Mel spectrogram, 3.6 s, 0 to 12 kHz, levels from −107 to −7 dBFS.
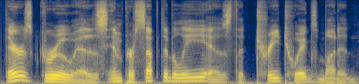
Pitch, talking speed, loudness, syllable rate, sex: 105 Hz, 150 wpm, -19 LUFS, 4.0 syllables/s, male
